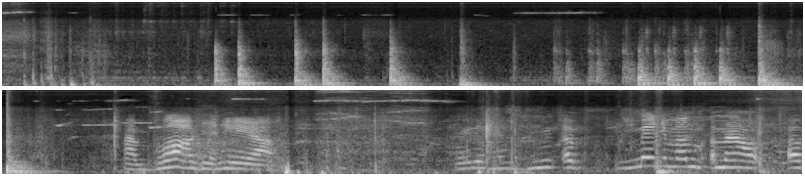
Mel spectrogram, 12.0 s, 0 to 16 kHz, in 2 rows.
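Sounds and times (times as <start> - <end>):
knocking on a door: 1.6 - 3.6, 4.2 - 6.4.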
